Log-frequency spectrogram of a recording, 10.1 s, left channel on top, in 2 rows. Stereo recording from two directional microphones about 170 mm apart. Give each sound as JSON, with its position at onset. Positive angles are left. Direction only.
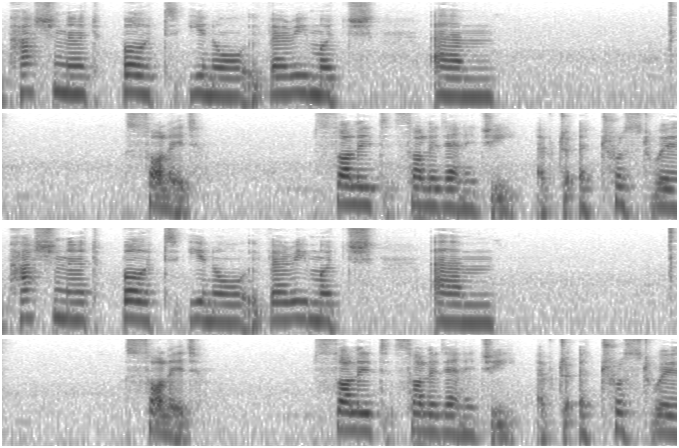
{"t": 0.0, "sound": "speech", "side_deg": -15}
{"t": 5.9, "sound": "a woman's voice", "side_deg": -15}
